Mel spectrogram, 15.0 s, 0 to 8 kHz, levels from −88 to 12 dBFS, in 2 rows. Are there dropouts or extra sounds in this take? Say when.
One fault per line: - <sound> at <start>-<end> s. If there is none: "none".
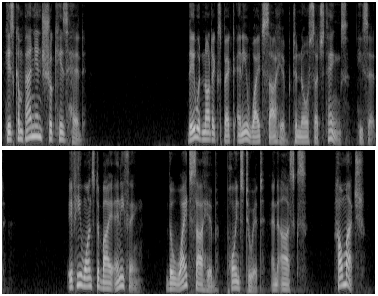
none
